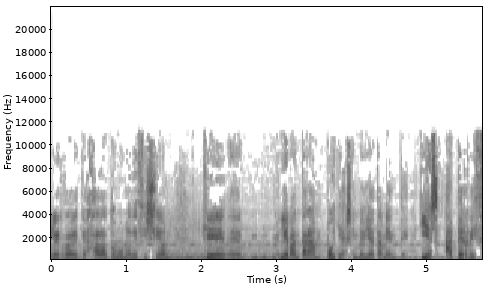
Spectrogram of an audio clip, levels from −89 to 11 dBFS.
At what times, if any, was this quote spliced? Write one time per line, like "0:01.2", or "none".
none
